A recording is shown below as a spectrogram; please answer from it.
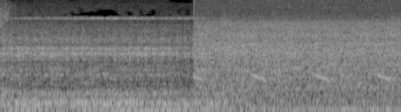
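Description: A faint siren with a fast repeating rise in pitch, coming in about halfway through, over a low steady drone.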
